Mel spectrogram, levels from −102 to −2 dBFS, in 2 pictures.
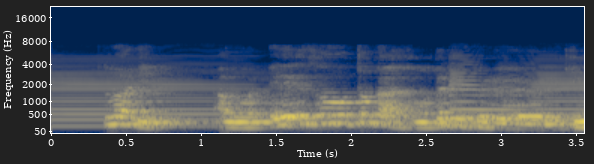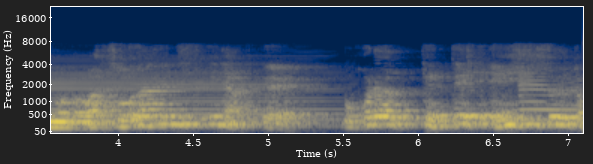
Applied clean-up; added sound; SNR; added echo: none; Wind instrument, woodwind instrument; 19 dB; reverberation time 1.2 s.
